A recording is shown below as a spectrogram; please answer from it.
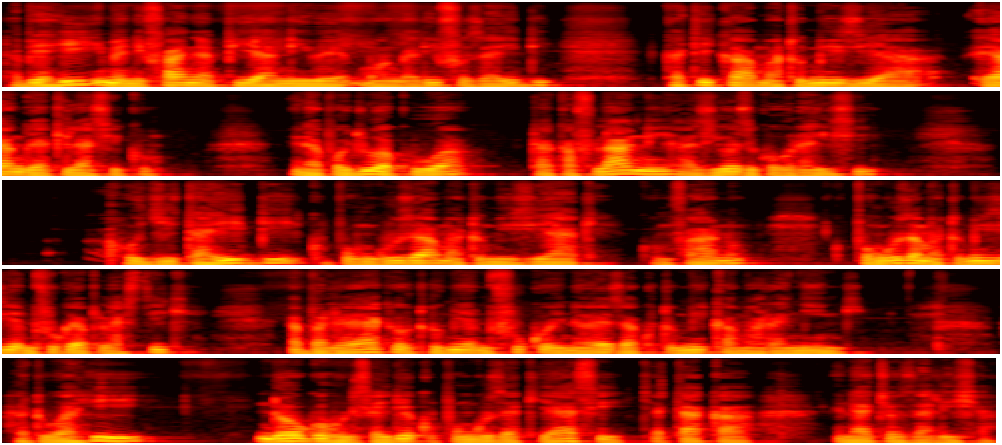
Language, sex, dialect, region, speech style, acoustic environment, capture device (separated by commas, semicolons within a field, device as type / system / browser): Swahili, male, Kenya - Nairobi Sheng-influenced, Kenya, focused; relaxed, silence, mobile / Linux / Chrome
